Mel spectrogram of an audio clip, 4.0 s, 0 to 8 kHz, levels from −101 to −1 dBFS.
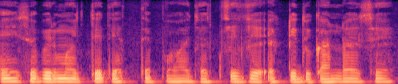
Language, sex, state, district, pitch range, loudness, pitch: Bengali, male, Assam, Hailakandi, 100-105 Hz, -17 LUFS, 100 Hz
